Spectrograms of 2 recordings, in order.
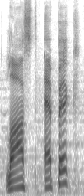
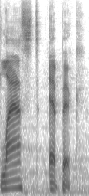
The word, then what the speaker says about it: Last Epoch: Lost Epic. Is that how you pronounce it? It's pronounced Last Epic, not Lost.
